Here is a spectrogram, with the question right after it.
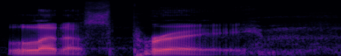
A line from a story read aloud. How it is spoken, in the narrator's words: With a deep voice, he intoned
